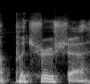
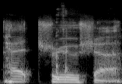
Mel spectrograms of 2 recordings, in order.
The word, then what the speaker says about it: Petrusha: Uh, Petrusha. So like Petrusha. Okay. Awesome. Pe- Petrusha. – Petrusha. – Yeah. Surprisingly Just phonetic. like it's spelled.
